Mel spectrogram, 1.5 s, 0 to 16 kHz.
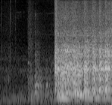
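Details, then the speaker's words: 2012 Ford Raptor 6.2 V8, about 247,000 miles, after new oxygen sensor and cleared codes: short crank, engine catches at once and settles into a strong even run; normal clean start. "lock yes I guess after you clear the codes you have to start it for the first time or something and then there you go"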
